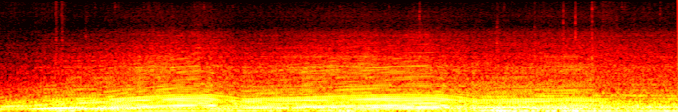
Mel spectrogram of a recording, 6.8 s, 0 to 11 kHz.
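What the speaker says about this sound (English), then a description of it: "Let's do a little launch here." 2024 BMW 530i xDrive sedan launching from a stop, its engine revving up with rising pitch, briefly dropping at a gearshift and climbing again, loud and steady from inside the cabin.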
